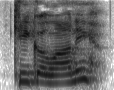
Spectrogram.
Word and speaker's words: Kikolani: How do you pronounce that? Kikolani.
